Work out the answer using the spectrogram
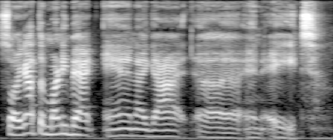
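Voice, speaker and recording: A man speaks over noticeable background noise. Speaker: card collector video creator. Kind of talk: casual collection showcase. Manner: casual, filler-heavy.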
